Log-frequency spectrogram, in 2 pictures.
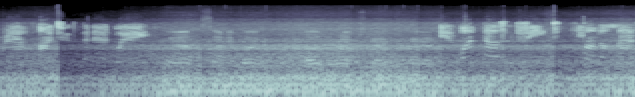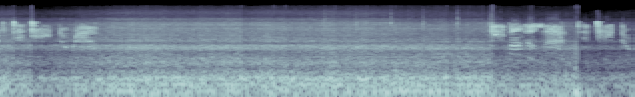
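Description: Steady low rumble of road and engine noise inside a car cabin while driving at motorway speed.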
